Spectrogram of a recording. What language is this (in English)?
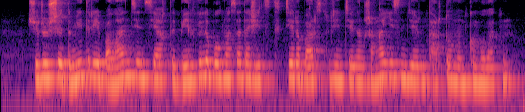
Kazakh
